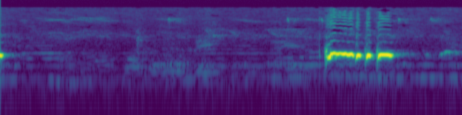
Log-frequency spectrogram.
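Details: Zebra dove singing, used as a master track to get other doves to sing: one brief burst of rapid cooing notes near the end after quiet, with a faint low hum underneath.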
